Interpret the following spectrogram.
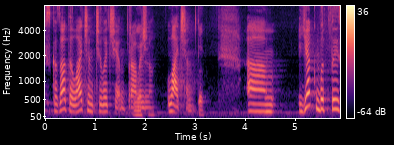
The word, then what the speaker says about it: Лачен: Лачен.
